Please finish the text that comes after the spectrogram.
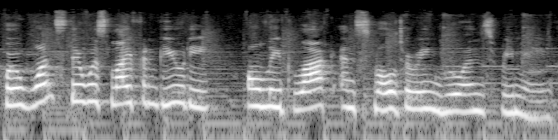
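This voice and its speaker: A woman's voice: high voice, slow pace, a bit bright, soft background music. A woman voicing an alarmed, squawky toucan in a storybook. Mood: alarmed warning.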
